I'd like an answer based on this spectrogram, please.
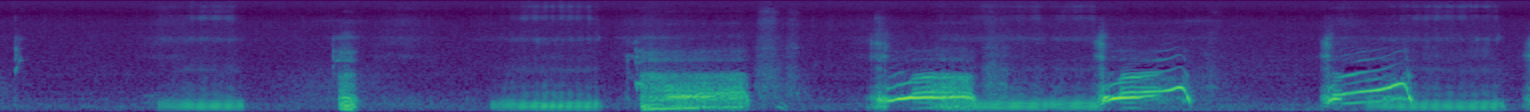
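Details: French Bulldogs asleep at home, snoring loudly. Rasping breaths come every one to two seconds. Later snores rise into squeaky, whining nasal whistles layered over a gravelly rumble.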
